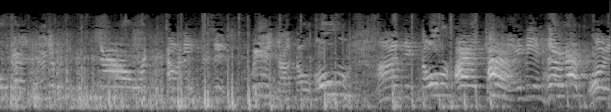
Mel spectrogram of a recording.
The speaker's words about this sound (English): All right, driver. Hold down on those horses. Whoa!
